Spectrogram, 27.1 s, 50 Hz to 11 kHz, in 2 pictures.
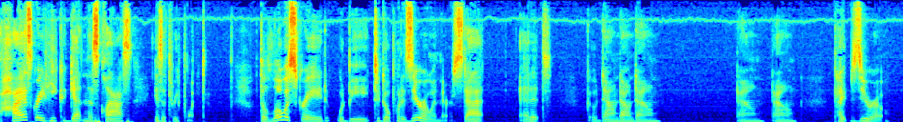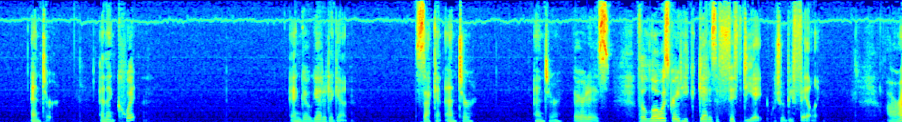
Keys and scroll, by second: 9.2 Return, 11.4 Down, 11.6 Down, 12.5 Down, 13.1 Down, 14.7 0, 15.5 Return, 21.2 Return, 23.1 Return.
